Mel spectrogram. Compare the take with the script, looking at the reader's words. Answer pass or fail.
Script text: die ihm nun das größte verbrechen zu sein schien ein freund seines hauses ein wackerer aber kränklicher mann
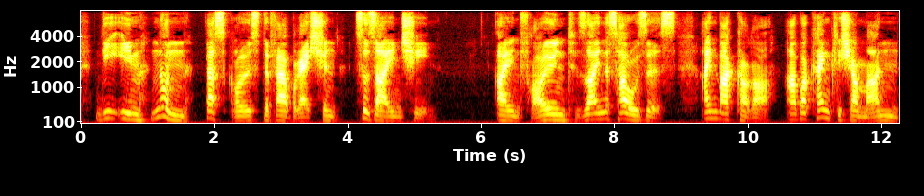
pass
